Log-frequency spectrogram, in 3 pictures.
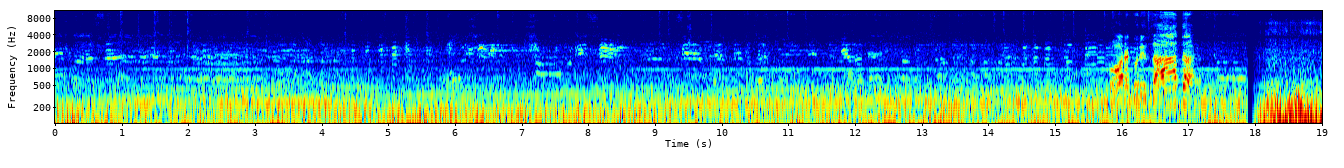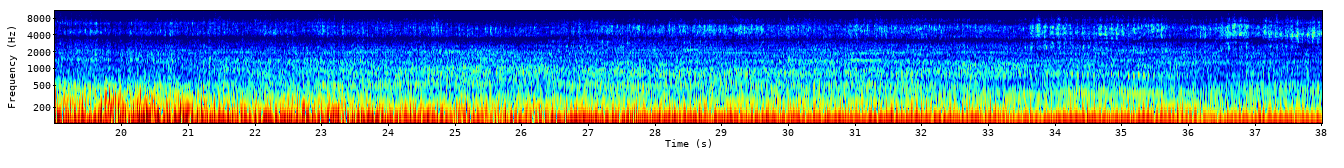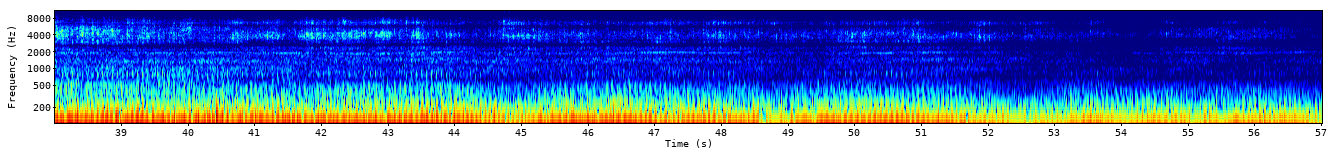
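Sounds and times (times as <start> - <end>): diesel engine humming: 0.0 - 57.0.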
